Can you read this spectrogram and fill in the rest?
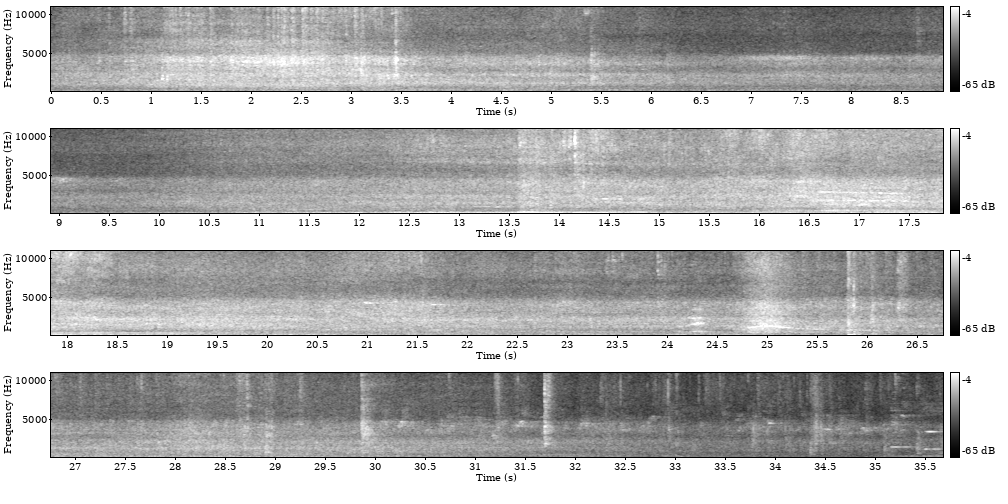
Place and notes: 滿州門市, Manzhou Township - In front of the convenience store
In front of the convenience store, Bird sound, In the town center, Traffic sound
